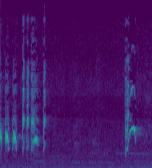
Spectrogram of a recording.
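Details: Master song of a bar-winged prinia used to provoke replies from other birds, with a row of bright, high chirped notes, silence, then one upswept buzzy note.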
